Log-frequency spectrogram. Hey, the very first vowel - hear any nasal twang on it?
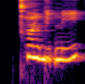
yes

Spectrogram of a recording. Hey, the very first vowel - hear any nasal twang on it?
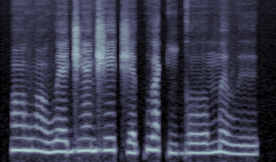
yes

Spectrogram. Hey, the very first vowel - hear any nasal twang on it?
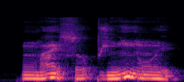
yes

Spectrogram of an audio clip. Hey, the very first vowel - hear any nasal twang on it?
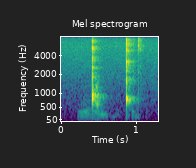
no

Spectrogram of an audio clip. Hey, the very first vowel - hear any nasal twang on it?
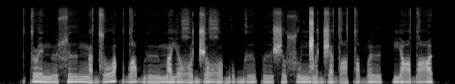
no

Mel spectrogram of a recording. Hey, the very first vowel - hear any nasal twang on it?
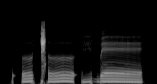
no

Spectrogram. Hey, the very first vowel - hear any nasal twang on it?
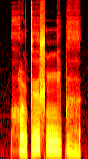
yes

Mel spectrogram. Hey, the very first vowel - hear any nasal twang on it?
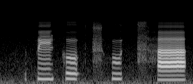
yes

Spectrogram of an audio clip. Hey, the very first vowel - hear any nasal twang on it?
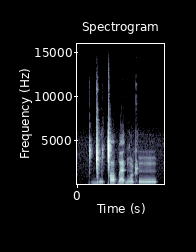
yes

